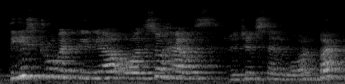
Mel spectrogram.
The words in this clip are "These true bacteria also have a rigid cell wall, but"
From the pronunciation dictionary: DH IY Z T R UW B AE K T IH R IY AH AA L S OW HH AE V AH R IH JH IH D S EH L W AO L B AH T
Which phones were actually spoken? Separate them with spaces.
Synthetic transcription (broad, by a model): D IY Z T R UW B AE K T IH R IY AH AA L S OW HH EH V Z R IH CH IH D S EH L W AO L B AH T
